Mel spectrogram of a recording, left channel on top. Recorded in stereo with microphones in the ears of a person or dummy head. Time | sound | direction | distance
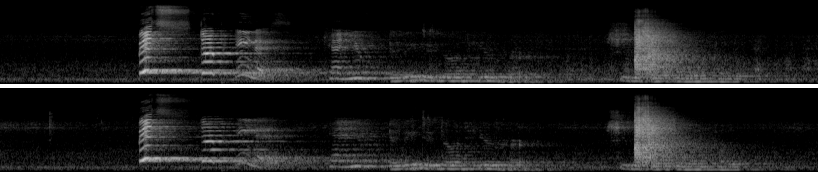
1.4 | a shout | centre (ahead or behind) | 0.7 m
3.9 | a woman speaking | 35° right (ahead or behind) | 2 m
6.3 | a clap | 15° right (ahead or behind) | 1.1 m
